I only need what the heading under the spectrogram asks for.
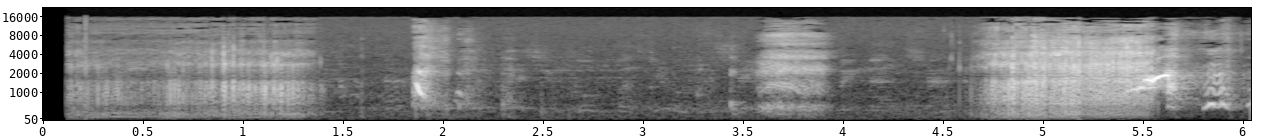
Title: My mom pretending to snore to scare my dog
